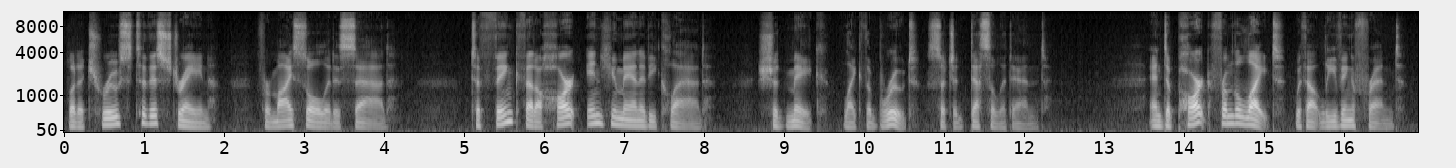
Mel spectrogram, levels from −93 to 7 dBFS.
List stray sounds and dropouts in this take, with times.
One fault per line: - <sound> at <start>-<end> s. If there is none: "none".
none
